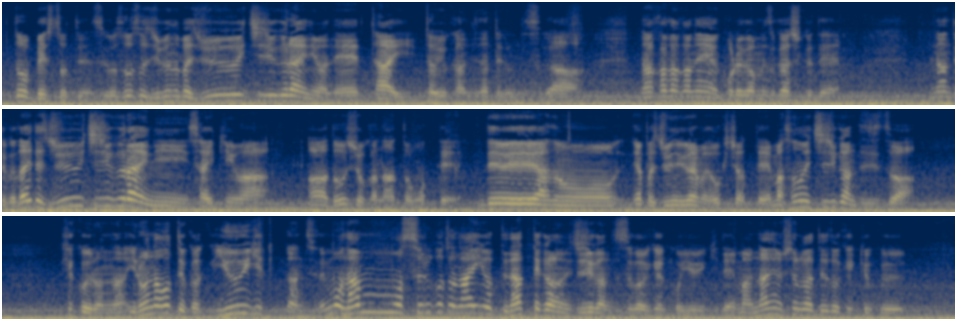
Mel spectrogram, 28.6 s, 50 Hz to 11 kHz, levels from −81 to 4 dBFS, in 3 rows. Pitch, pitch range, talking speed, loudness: 95 Hz, 90-115 Hz, 395 characters per minute, -22 LUFS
